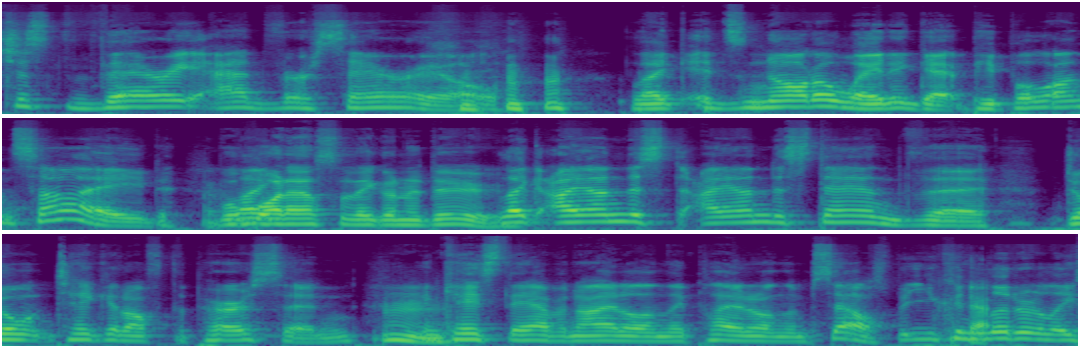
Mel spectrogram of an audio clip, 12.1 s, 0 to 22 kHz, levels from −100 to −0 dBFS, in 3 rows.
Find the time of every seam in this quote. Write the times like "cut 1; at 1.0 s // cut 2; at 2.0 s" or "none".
cut 1; at 4.8 s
